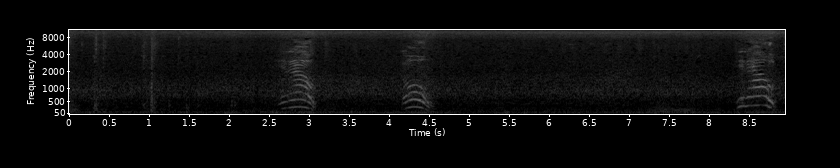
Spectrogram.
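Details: Wild gray fox trapped in a small cage in Oregon, USA, giving three arched, harmonic whining calls that rise then fall, spaced a few seconds apart, over a steady high hiss and low rumble.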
